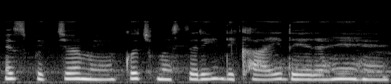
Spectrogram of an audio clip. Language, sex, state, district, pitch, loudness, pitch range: Hindi, female, Uttar Pradesh, Lucknow, 240 Hz, -14 LUFS, 230-255 Hz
